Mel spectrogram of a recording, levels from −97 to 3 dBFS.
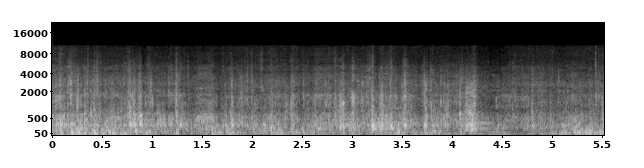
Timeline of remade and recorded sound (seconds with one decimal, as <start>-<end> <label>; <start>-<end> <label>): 0.0-5.5 recorded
